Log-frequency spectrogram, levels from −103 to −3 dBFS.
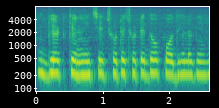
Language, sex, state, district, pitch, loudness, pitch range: Hindi, female, Jharkhand, Deoghar, 220 Hz, -18 LUFS, 210-225 Hz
